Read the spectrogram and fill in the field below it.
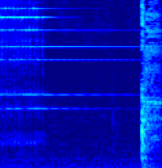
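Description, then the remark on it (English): A telephone bell rings with a steady metallic trill, fades, then after a pause a louder burst of ringing starts abruptly near the end. “That is my telephone ringing, isn't it?”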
